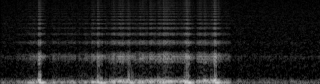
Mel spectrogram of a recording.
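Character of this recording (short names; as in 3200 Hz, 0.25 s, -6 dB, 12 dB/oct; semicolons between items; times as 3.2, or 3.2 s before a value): a buzz of ramps at a fixed pitch in blocks of 32 samples; tremolo saw down 3.8 Hz, depth 55%; a quantiser's noise floor 8-bit, dither triangular; a shimmering, thickened sound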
